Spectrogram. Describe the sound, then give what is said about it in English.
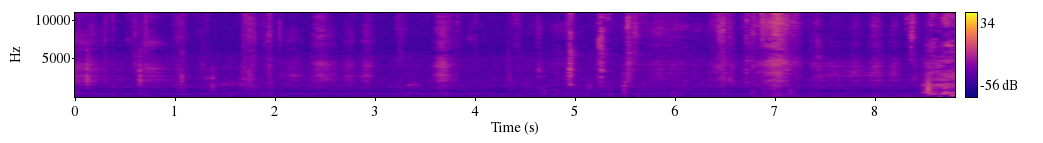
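Intimate mouth noises, soft wet clicks and crunches of someone chewing food, recorded with binaural microphones worn in the ears, with breathing between bites over a steady low hum from a fridge. “I'm eating. And I have my binaural microphones, which goes into my ears, so which means you can hear me eating.”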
